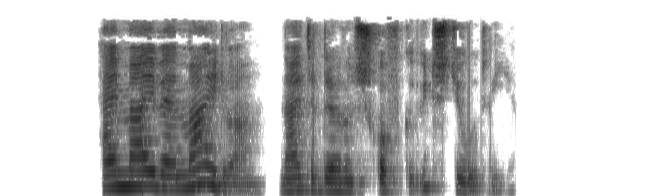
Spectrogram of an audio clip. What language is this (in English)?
Western Frisian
